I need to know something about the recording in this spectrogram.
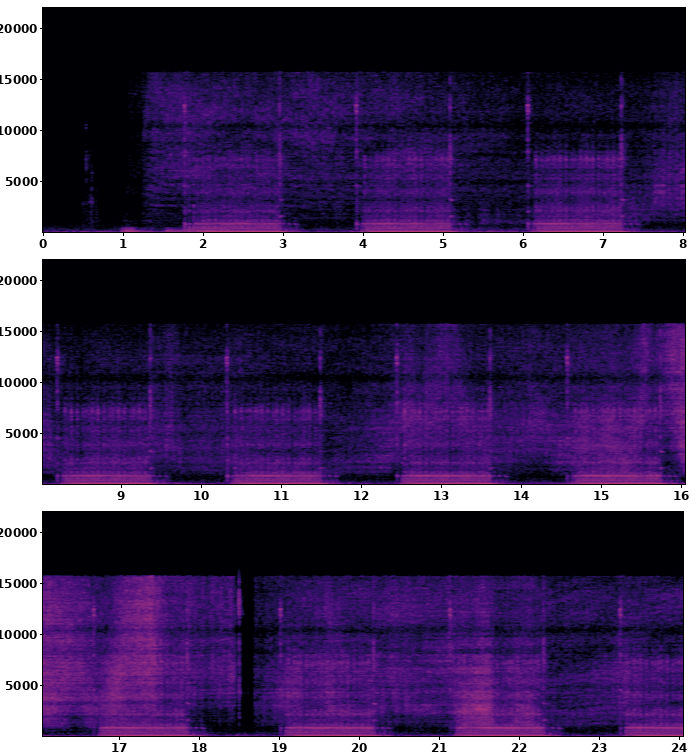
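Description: An airbrush hisses in short bursts of spraying air.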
